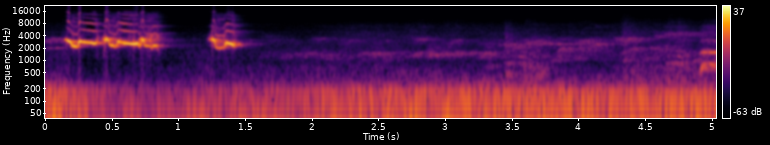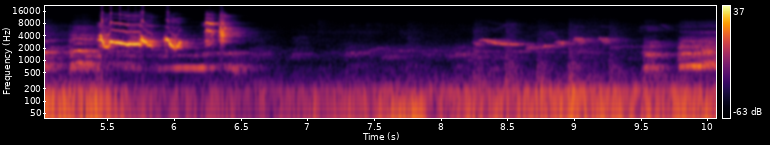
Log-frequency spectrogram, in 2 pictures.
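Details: Orange-headed thrush lure song from Singaraja, North Bali: two bursts of loud, sharp whistled notes, each a quick cluster of three or four, with fainter softer calls and clicks between.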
